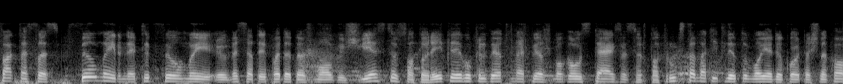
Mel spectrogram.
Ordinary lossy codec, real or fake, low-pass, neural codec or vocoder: Opus, 24 kbps; fake; 7.2 kHz; codec, 44.1 kHz, 2.6 kbps, DAC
